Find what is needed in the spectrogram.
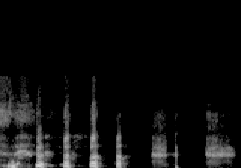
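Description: Someone laughing: a quick run of short 'ha' bursts, about four or five a second, trailing off into two breathy exhales near the end.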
